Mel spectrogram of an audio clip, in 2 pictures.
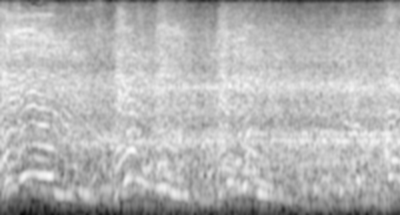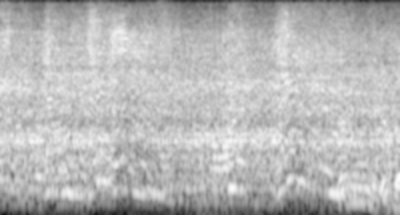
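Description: Brushless electric RC off-road buggies racing on a dirt track: a dense whirring haze of motors and tyres, under a race commentator's voice.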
